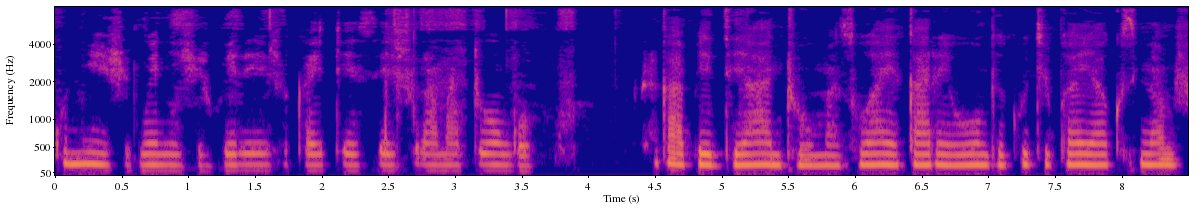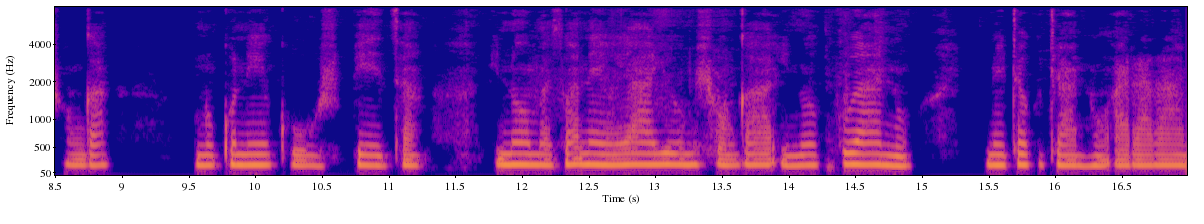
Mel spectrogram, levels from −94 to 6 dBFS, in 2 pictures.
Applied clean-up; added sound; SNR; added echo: none; none; none; none.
